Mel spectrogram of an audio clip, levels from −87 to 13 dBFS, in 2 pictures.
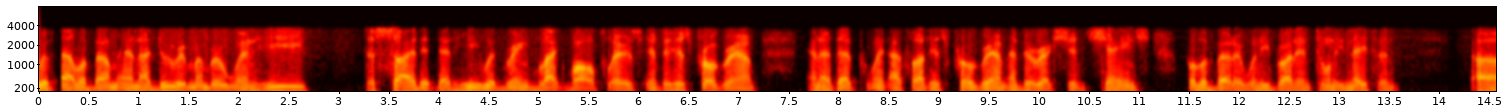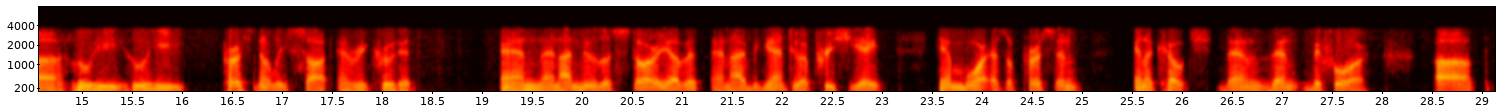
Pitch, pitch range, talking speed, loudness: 90 Hz, 80-100 Hz, 150 wpm, -28 LUFS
